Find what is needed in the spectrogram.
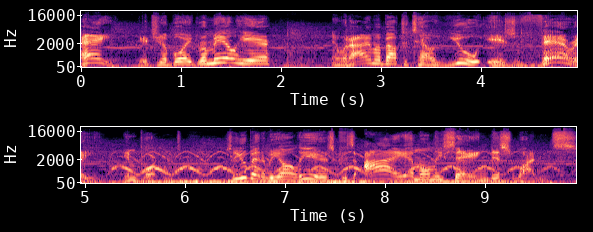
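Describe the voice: A cartoonish character voice at a fairly slow pace, with very wide pitch swings, a fairly bright tone and faint music in the background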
